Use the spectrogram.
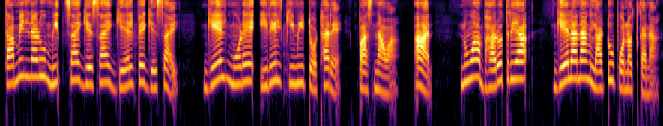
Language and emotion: Santali, neutral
